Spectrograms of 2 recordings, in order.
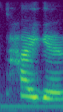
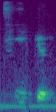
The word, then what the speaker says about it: Tigan: His name is Tigan, and I kept calling him Tegan.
